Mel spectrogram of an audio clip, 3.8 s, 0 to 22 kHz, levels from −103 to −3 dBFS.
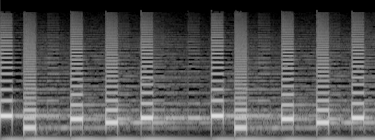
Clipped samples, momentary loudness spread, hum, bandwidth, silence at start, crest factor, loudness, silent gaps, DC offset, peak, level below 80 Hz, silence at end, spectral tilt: under 0.1%; 8 LU; none; 16 kHz; 0 s; 10 dB; -26 LUFS; none; 0.6%; -14 dBFS; -70 dBFS; 0 s; -2 dB/octave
